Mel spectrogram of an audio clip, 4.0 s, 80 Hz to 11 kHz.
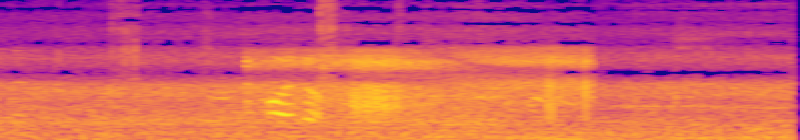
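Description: A short voice reply comes through the speaker of a Baofeng 888s handheld walkie-talkie about a second in. It is thin and broken up by radio static, and the static switches on and off with the transmission, lasting under two seconds. A steady hiss sits underneath throughout.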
